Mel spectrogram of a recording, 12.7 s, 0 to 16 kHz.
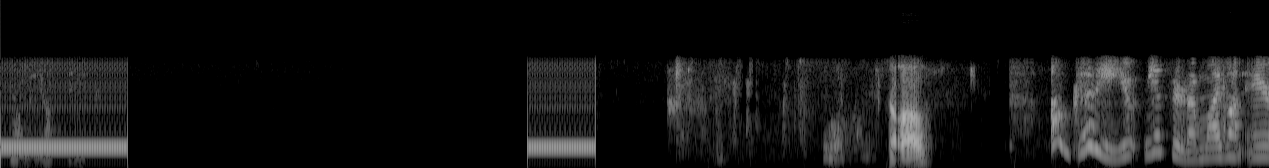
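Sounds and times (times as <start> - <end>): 
phone ringing tone beep while calling a friend: 0.0 - 1.3, 5.3 - 6.0
speech: 8.9 - 9.4, 10.8 - 12.6.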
